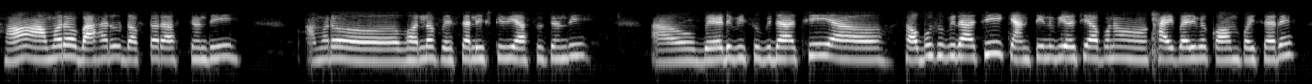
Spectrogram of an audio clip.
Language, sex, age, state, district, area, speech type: Odia, female, 30-45, Odisha, Sambalpur, rural, conversation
